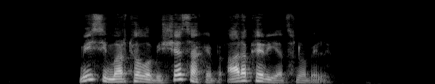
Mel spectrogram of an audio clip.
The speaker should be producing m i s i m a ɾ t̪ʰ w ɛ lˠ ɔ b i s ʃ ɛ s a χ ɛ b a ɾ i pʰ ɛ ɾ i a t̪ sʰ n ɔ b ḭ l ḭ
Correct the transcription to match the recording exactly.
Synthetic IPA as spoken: m i s i m a ɾ t̪ʰ w ɛ lˠ ɔ b i s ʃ ɛ s a χ ɛ b a ɾ a pʰ ɛ ɾ i a t̪ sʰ n ɔ b ḭ l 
